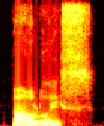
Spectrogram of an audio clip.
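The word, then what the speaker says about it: Παῦλος: grego eu vou sempre destacar a palavra você pronuncia Paulo Paulos Observe que termina em o s todavia no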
